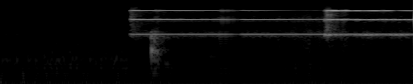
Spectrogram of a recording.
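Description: A large metal bowl bell is struck and rings with a long, steady hum.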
